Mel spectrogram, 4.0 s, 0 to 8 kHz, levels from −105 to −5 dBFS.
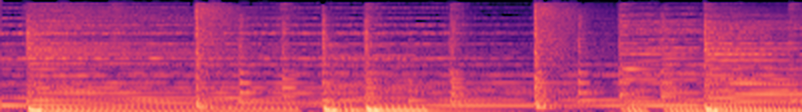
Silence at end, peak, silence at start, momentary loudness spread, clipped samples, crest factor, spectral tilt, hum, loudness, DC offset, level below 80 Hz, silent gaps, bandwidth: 0 s; -8 dBFS; 0 s; 8 LU; under 0.1%; 18 dB; -5.5 dB/octave; none; -28 LUFS; under 0.1%; -28 dBFS; none; 7.6 kHz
